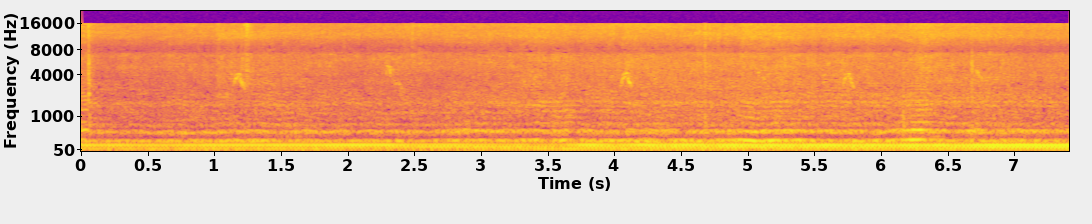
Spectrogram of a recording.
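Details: Worker honey bees in nonstop traffic at a feral colony: a dense, steady low hum with layered droning bands, and a deep rumbling undertone.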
